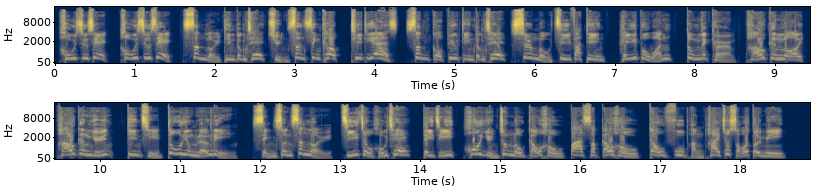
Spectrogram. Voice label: 粤语 电动车门店宣传, 男

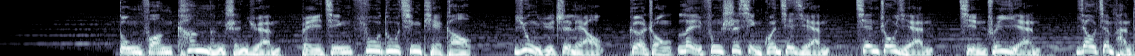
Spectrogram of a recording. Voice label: 男 促销 贴膏; 北京夫都清贴膏

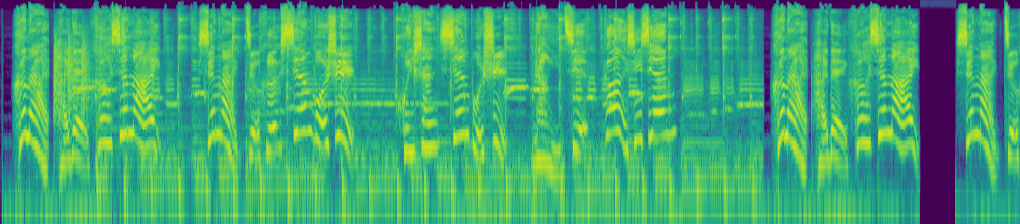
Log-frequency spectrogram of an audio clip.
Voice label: 女, 广告 活力广告; 辉山鲜博士

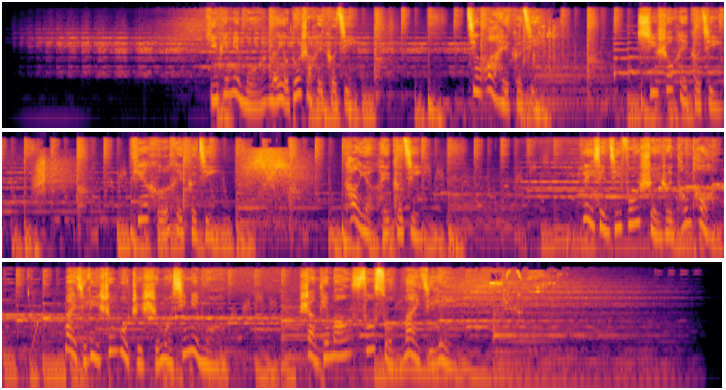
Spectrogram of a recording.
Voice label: 女 TVC广告 冷淡自然; 麦吉丽生物质石墨烯面膜

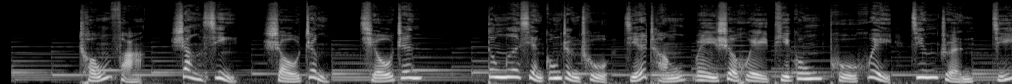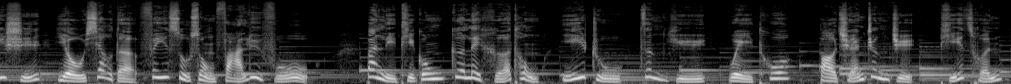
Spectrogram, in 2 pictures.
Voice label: 女 彩铃 稳重专题彩铃

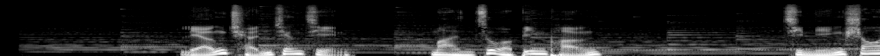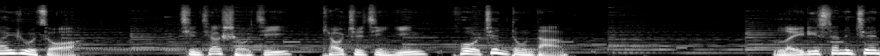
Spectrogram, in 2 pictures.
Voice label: 男 英语 中英播报; 良辰将近

